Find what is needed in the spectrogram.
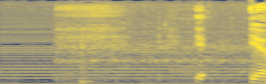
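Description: Electrical mains hum from a meeting-room microphone and sound system. A steady low hum runs throughout, with a buzz of many even tones over it that cuts off about half a second in, leaving a faint hiss.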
